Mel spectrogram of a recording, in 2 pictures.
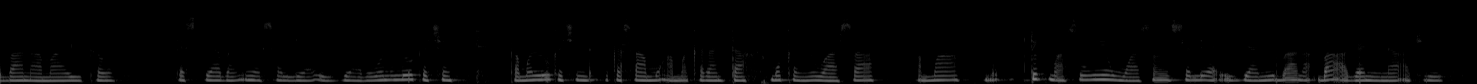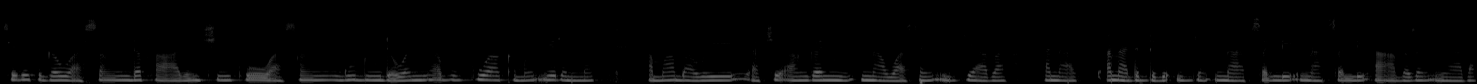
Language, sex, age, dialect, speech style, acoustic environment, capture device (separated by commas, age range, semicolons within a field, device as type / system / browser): Hausa, female, 25-34, Nigeria - Nigerian Standard, relaxed; focused, silence, mobile / macOS / Safari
